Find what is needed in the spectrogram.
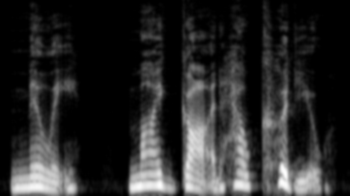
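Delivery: slow, genuinely revolted, repulsed exclamation. In a stage scene, a man speaks to a woman at a table; repulsed. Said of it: "with a note of real repulsion in his voice".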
